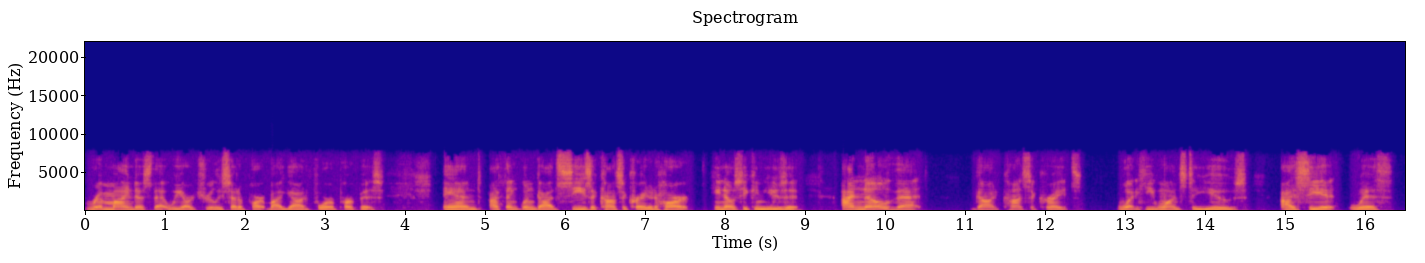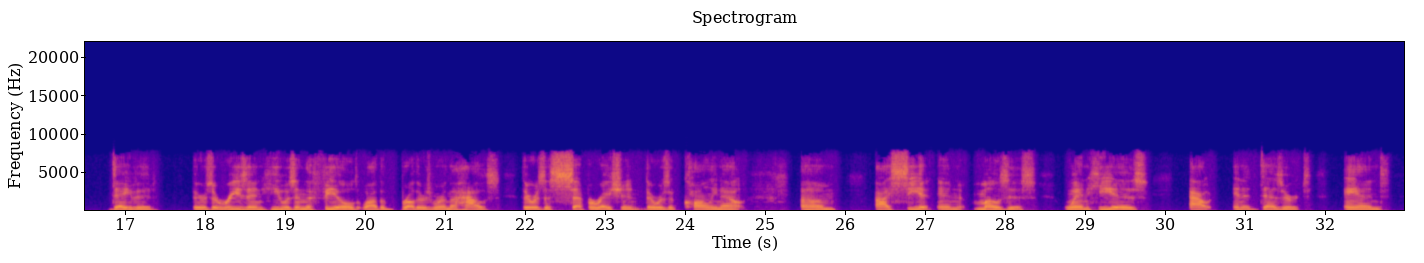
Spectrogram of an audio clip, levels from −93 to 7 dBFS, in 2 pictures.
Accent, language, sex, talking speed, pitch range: American, English, male, 145 wpm, 130-145 Hz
